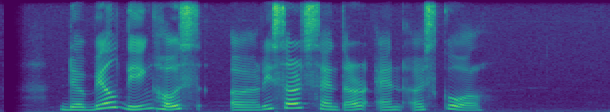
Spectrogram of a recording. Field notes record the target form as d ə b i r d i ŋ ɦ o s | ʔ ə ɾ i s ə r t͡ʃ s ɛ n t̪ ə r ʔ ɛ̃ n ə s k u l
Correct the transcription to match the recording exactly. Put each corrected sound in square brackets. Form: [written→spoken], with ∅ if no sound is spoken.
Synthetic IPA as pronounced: d ə b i [r→l] d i ŋ ɦ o s | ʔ ə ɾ i s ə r t͡ʃ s ɛ n t̪ ə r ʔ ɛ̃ n ə s k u l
